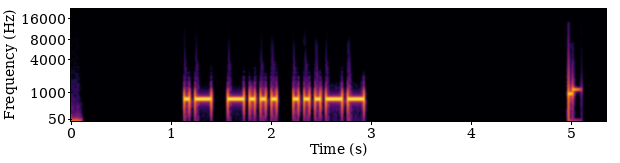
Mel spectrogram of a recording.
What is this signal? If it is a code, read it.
Morse code, heard as a keyed tone, about 22 wpm, 700 Hz. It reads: AB3
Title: USA Call Sign Prefixes - Repeated 2x - 22wpm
